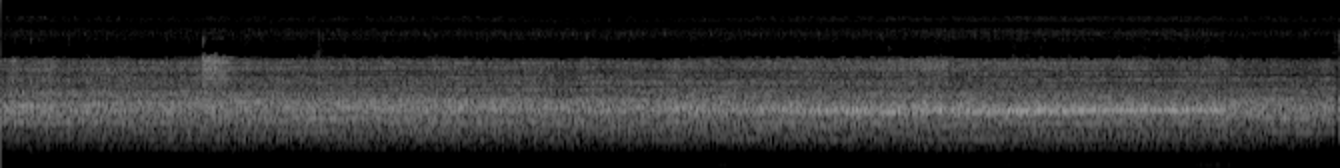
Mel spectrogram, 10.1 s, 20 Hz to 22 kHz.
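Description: Sound-equipped HO scale EMD SW1500 switcher playing its diesel engine sound through its small onboard speaker as it pulls a boxcar. The sound is thin with no bass. A steady whine swells over a few seconds and cuts off suddenly about nine seconds in.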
